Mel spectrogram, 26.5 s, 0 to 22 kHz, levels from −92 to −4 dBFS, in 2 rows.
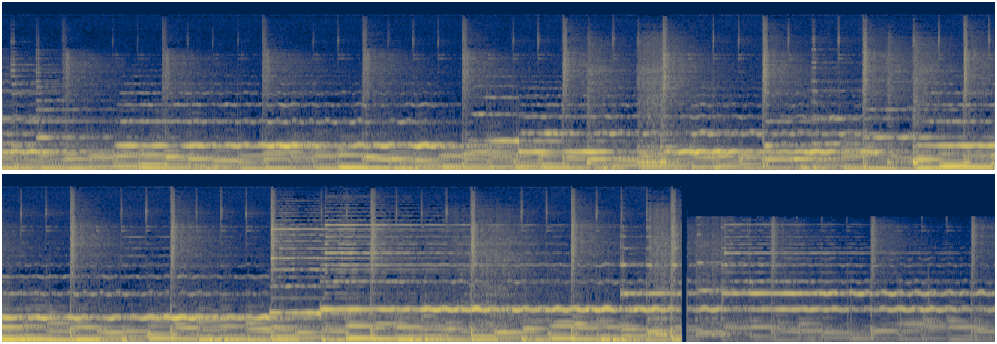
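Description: At 22.29 s the audio drops out for 80 ms, then continues to the end at 26.48 s sounding duller and boxier, with nothing above 7.6 kHz, a level roughly 10 dB lower, and a new background noise sitting far below the signal. This is the signature of an input switched to a poorer device, most likely a change to another microphone or a headset profile. A plain low-pass filter or gain change would not bring the gap and a different noise floor together.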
